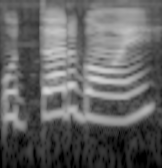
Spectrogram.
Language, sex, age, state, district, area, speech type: Goan Konkani, female, 18-30, Goa, Quepem, rural, spontaneous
